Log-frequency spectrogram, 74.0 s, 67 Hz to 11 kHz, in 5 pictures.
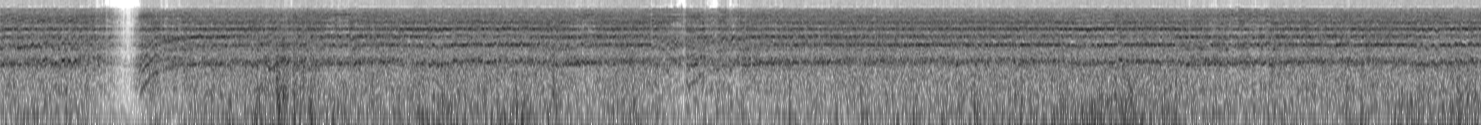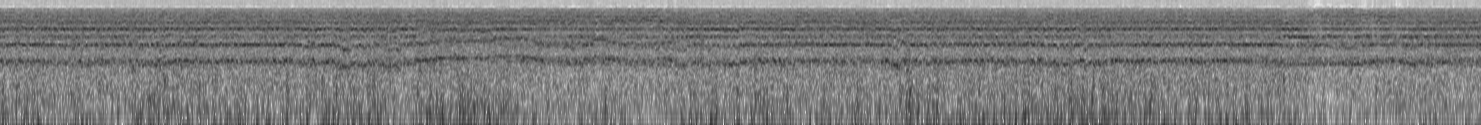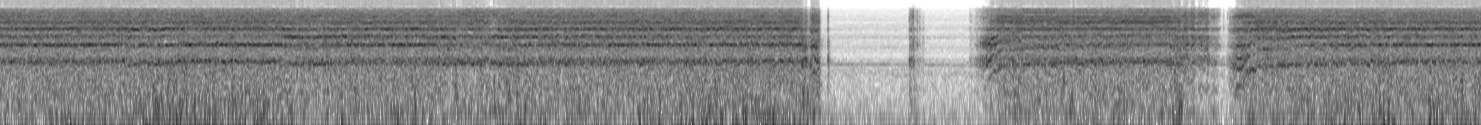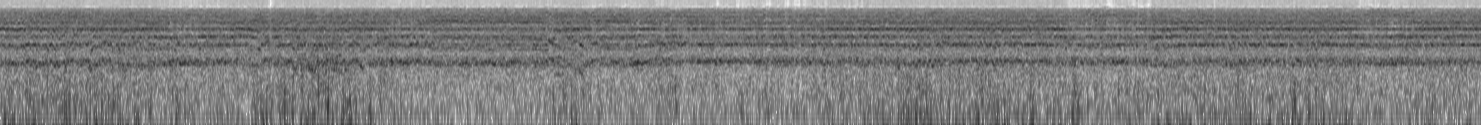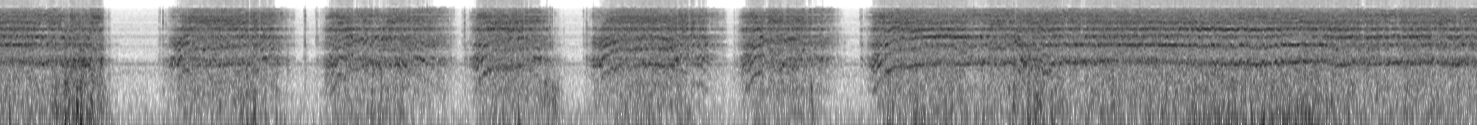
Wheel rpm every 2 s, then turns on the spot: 140, 210, 230, 180, 230, 230, 220, 230, 230, 250, 250, 230, 230, 230, 230, 230, 230, 230, 200, 40, 170, 190, 220, 210, 210, 220, 230, 230, 230, 220, 100, 90, 80, 80, 180, 220, 220.
none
